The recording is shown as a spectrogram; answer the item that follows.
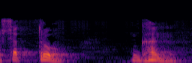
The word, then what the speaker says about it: शत्रुघ्न: तो न, शत्रु घना, ये नहीं आ रहा, इसलिए हम न में जो ये न है ना, न में ए नहीं लगाएंगे क्योंकि अ का उच्चारण नहीं दे रहा यहाँ पे। तो शत्रुघ्न इतना ही आवाज आ रही है, इसलिए हम लोग, और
